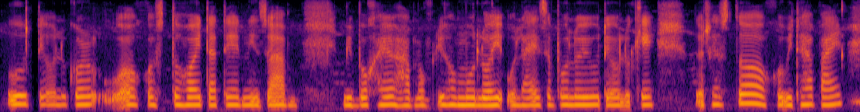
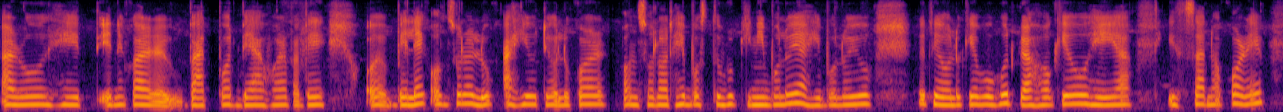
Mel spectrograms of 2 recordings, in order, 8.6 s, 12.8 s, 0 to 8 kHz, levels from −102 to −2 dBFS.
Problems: none marked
